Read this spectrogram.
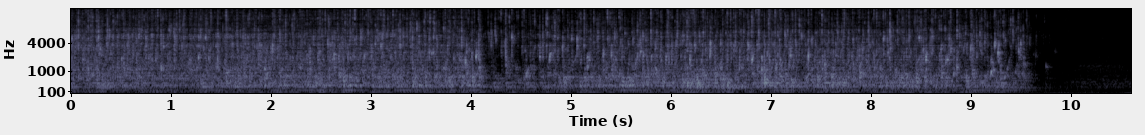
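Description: Water pours and splashes loudly into a sink.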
